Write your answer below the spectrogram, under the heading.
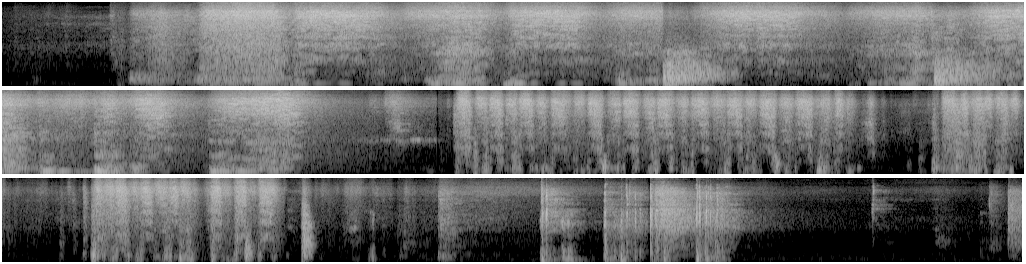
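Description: Drywall pole sander scraping back and forth over dried joint compound on the ceiling and upper wall. The strokes run in a series, quicker for a few seconds around the middle, and stop about two seconds before the end.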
